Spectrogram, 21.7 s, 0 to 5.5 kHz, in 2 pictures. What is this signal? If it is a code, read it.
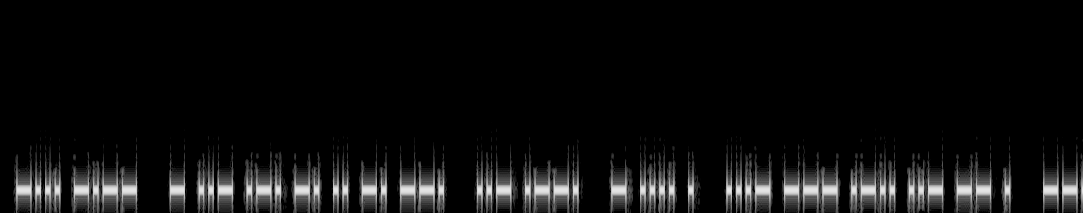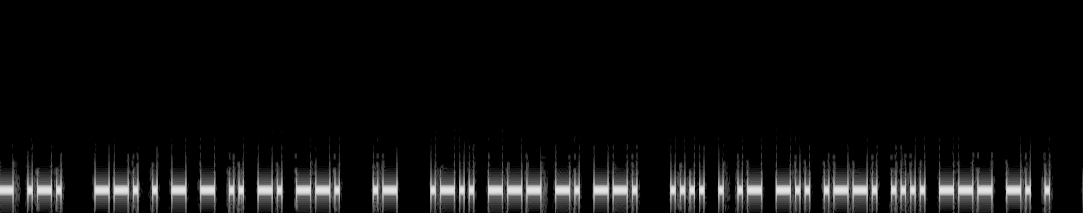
Morse code, heard as a keyed tone, about 25 wpm, 600 Hz. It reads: BY TURNING UP THE VOLUME OR GETTING A LONG HEADPHONE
